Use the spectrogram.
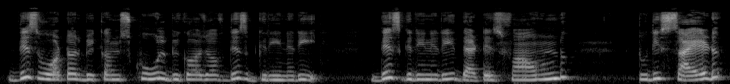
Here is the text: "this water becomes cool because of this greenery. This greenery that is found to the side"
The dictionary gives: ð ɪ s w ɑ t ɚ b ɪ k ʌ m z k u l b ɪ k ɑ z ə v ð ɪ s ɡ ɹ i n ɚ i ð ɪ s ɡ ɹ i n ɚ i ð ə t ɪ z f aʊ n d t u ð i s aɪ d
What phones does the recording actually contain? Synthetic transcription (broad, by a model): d ɪ s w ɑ t ɚ b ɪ k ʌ m s k u l b ɪ k ɑ z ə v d ɪ s ɡ ɹ i n ɚ i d ɪ s ɡ ɹ i n ɚ i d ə t ɪ z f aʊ n d t u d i s aɪ d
